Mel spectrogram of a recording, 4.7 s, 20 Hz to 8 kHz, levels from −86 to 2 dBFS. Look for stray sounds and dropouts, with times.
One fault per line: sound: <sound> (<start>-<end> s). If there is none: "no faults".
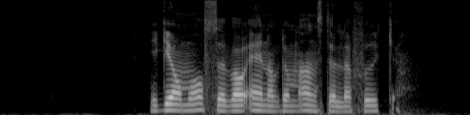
no faults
